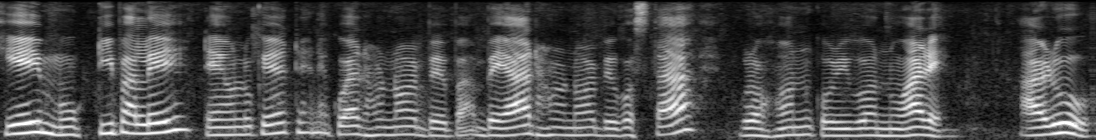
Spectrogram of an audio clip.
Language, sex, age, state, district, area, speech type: Assamese, male, 60+, Assam, Lakhimpur, rural, spontaneous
